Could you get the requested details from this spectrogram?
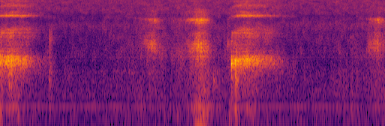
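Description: Quiet breathing with soft snorting snores on some breaths: snoring during sleep.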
